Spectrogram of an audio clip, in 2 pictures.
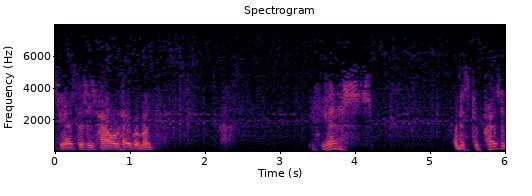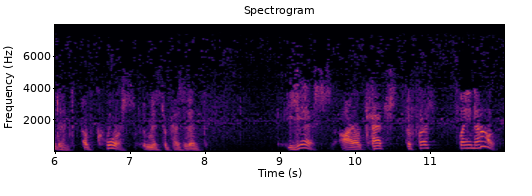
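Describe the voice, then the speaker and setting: A man's voice: medium pitch, slow pace, pauses often, dull audio, slight background noise. Nervy male scientist, stammering, wide swooping delivery; vintage radio drama, band-limited with music. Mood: flustered, excited. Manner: stammering, hesitant, excitable. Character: flustered, anxious male computer scientist telling his own story. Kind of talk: old-time radio drama acting and narration.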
